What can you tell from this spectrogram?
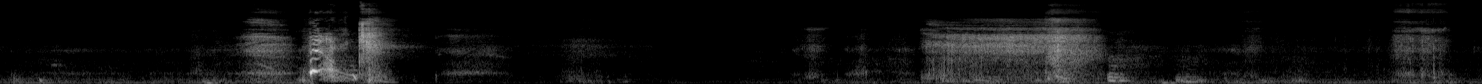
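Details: Two forceful sneezes, the second long and explosive, from a sick, congested adult who cannot breathe through the nose and is inducing sneezes to clear the sinuses.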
